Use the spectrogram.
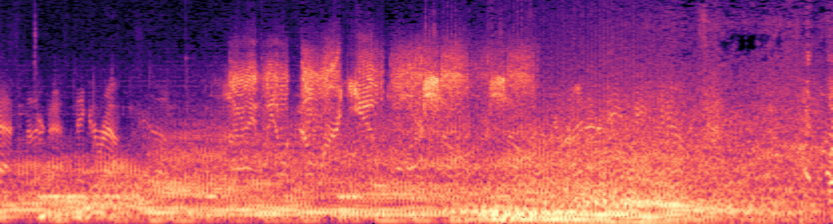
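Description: Osprey tiltrotor aircraft flying over a film set, a loud, continuous rotor roar with beating blades and engine whine that swells slightly midway, with voices talking over it.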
